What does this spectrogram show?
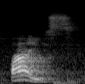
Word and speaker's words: pais: O plural de pai, pais, você não pode separar, porque em pais você pronuncia o A bem, o I não.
